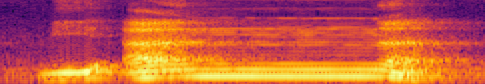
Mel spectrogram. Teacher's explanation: Di sini ada nun tasydid, contoh dari gunnah musyaddadah, panjang dengungnya jangan lupa ngambil 3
